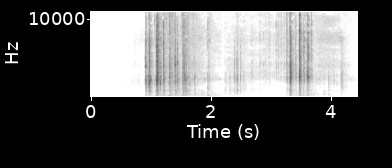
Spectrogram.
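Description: Plastic multi-disc DVD case being handled as its hinged inner disc tray is flipped over: a cluster of plastic clicks and rattles about a second in, and another short burst near the end.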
